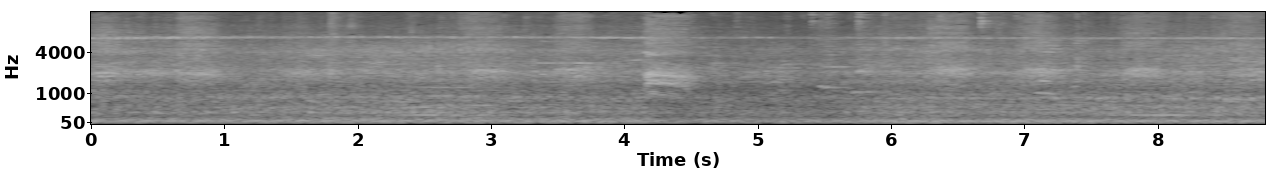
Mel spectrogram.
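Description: Diesel locomotive engine running with a steady low drone as it slowly hauls a rake of coaches through the station, the coaches rolling along the track. A crow caws briefly about four seconds in.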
